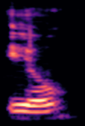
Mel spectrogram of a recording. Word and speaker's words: El: So El, the ancient pronunciation is Il, was the supreme deity of the Hebrews and a male.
